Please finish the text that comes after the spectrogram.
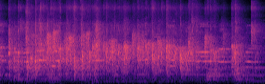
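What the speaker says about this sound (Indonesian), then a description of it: "beri tepuk tangan untuk" A classroom of students applauding after group presentations, loud, close, somewhat uneven clapping with individual hand claps standing out, lasting several seconds before tapering off near the end.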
